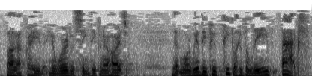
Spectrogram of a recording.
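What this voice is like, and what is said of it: Hoarse, strained voice. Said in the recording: “Now that I've lost my voice”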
